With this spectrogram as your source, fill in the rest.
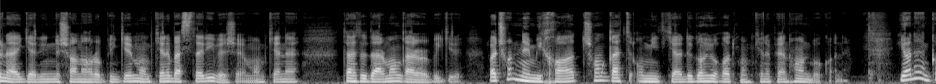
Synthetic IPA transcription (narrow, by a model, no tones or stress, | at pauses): uneæɟæɾiːnːe̞ʃɒːnɦɒːɾobe̞ɟemomcʰe̞ne̞bæst̪æɾiːbe̞̰ʃḛmʔo̰mcʰe̞ne | t̪ʰæht̪ʰe̞d̪æɾmɒːnɢæɾɒ̰ːɾbe̞̰ɟiːɾe | væt͡ʃʰo̞nːemiːxɒːd̪̥t͡ʃʰonɢæt̪ʰʔomiːd̪cʰæɾd̪eɡɒːhioɣɒːt̪ʰmo̞mcʰe̞ne̞pʰe̞nɦɒːnbo̞̰kʰo̞̰ne̞ | jɒːnæɡ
